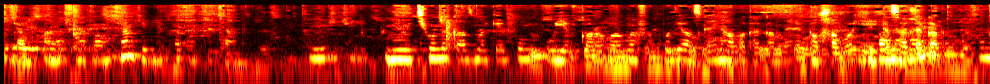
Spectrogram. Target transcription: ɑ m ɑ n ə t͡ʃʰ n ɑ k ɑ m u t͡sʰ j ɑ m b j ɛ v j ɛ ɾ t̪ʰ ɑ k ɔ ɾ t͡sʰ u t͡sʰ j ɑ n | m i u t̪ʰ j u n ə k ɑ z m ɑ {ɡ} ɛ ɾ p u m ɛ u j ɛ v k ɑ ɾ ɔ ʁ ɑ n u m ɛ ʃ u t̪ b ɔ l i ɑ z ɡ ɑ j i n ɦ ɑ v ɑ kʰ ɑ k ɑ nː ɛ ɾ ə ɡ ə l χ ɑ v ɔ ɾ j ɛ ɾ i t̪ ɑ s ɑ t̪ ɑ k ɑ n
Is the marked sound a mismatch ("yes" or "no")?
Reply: yes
